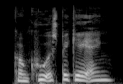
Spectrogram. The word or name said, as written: konkursbegæring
